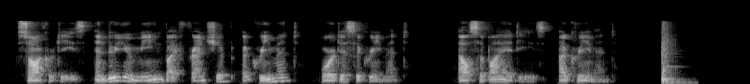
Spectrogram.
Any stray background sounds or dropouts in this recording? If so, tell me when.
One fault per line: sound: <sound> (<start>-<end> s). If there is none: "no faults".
sound: thud (6.6-7.0 s)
